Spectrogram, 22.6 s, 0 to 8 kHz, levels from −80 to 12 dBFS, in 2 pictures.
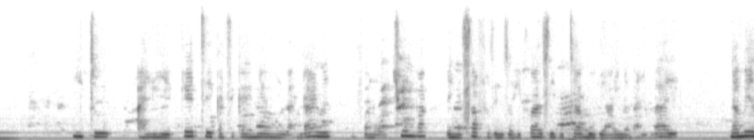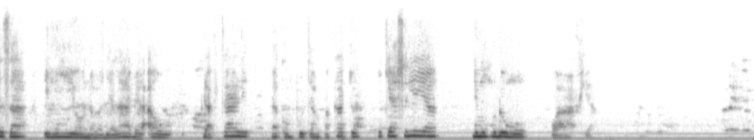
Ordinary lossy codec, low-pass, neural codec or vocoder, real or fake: Opus, 32 kbps; 7.2 kHz; none; real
